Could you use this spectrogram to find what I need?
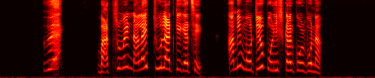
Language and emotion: Bengali, disgusted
